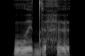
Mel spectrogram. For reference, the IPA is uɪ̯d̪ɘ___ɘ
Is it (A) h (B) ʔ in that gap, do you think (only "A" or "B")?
A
